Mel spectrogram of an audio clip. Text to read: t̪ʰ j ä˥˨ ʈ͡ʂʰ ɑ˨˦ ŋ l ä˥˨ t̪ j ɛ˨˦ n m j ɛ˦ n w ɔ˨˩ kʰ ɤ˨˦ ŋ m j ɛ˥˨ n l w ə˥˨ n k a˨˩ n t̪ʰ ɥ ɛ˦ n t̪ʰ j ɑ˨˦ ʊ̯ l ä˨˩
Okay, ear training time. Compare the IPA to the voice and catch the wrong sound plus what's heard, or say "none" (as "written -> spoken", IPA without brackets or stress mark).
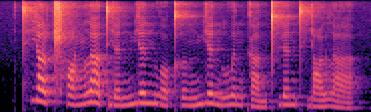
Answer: none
